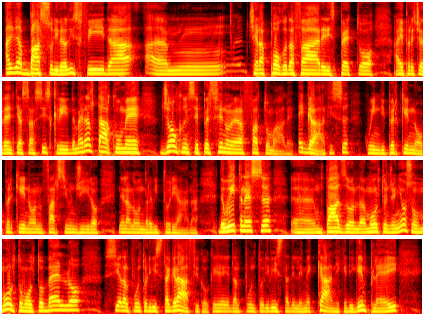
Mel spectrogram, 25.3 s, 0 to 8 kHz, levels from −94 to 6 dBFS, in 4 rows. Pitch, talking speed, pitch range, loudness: 145 Hz, 155 wpm, 130-160 Hz, -19 LUFS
